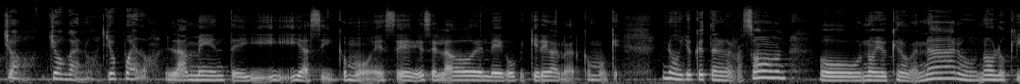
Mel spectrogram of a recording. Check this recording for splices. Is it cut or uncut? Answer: uncut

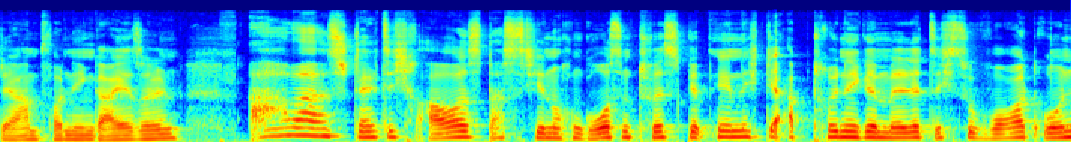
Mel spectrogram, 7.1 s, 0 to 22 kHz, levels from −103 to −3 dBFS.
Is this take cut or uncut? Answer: cut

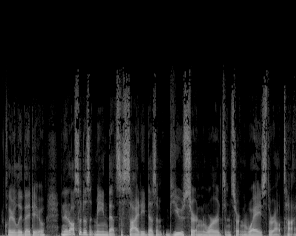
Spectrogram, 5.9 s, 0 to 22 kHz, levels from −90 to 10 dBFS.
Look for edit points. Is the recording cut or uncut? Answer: uncut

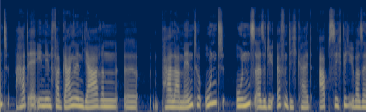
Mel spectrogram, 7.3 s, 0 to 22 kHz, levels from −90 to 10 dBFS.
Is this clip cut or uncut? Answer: uncut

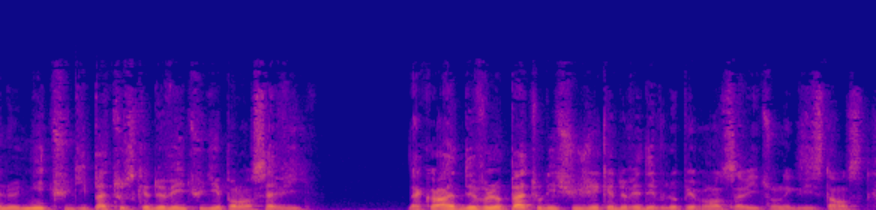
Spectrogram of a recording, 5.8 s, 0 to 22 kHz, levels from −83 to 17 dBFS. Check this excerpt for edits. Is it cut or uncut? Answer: uncut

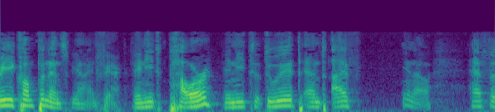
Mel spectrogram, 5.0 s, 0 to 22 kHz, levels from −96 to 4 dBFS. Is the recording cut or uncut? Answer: cut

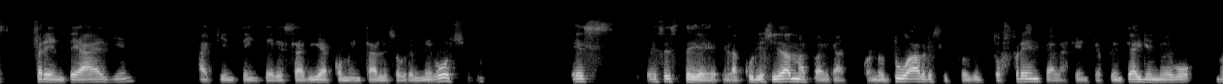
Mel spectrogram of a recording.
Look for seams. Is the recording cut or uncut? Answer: uncut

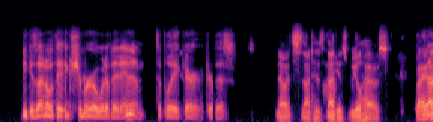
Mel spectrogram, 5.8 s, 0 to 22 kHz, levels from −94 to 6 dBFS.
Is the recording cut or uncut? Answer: cut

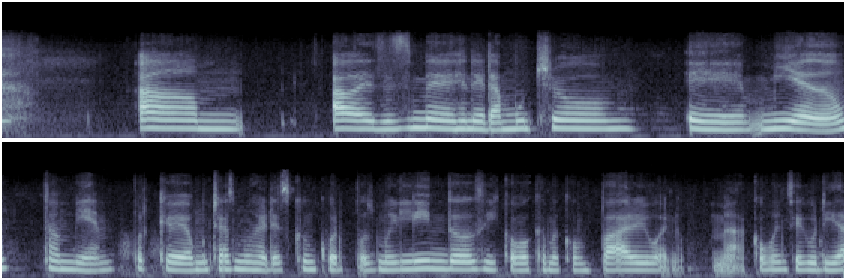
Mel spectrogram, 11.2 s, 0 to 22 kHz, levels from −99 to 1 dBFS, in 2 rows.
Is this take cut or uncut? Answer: uncut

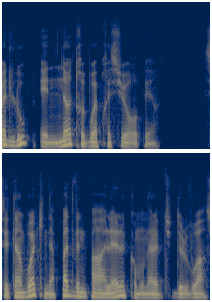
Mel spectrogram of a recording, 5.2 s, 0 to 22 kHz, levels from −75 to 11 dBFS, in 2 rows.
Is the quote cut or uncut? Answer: uncut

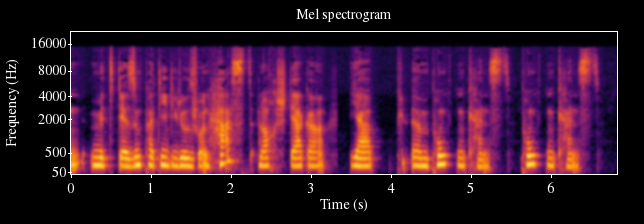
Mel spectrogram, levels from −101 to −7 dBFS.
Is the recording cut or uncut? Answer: cut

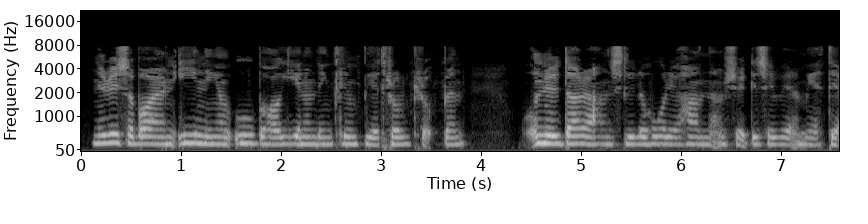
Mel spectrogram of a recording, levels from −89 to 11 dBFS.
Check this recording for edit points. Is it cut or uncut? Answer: uncut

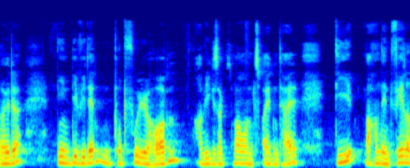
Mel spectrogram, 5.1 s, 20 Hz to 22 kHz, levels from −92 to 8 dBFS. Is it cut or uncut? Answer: uncut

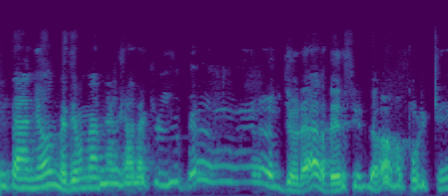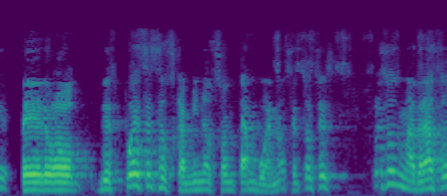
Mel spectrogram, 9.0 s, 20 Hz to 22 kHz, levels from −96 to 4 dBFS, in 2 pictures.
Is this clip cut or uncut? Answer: cut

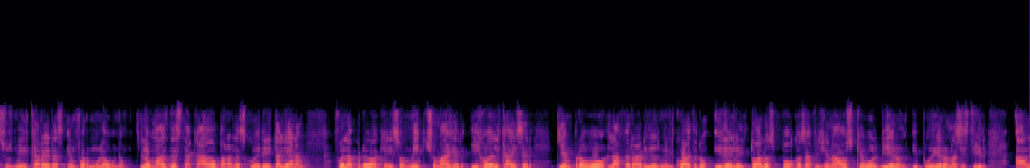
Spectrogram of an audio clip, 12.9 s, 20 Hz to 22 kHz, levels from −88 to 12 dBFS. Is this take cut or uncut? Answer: uncut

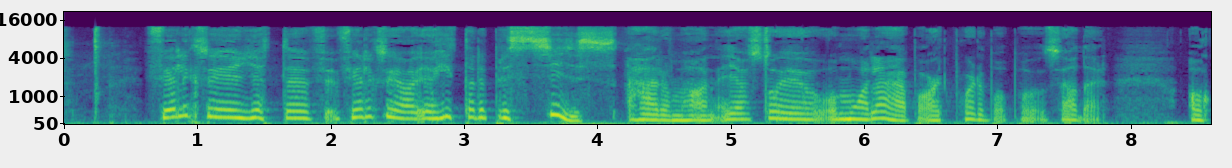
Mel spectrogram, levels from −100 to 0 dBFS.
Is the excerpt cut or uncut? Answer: uncut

